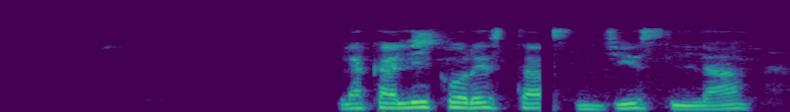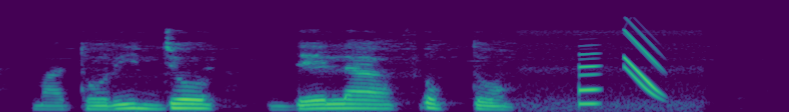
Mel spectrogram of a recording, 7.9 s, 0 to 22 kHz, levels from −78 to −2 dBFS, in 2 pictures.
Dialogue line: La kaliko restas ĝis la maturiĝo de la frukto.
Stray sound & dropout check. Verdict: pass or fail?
fail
